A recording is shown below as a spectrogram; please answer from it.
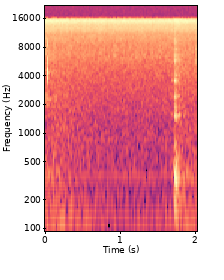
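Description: Quiet room tone, broken once near the end by a brief voice sound from a man, a short catch in the throat before he goes on speaking.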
